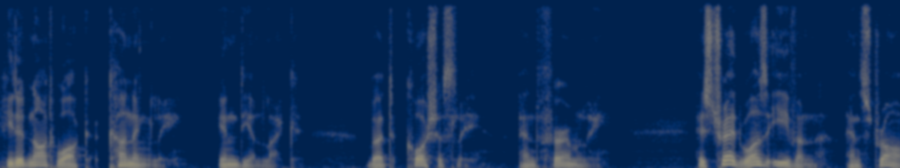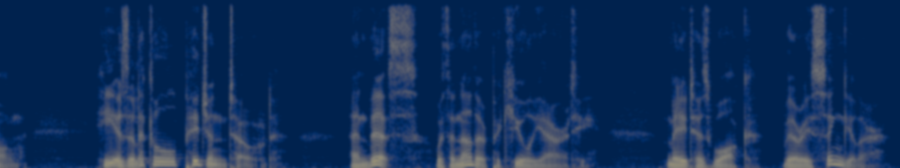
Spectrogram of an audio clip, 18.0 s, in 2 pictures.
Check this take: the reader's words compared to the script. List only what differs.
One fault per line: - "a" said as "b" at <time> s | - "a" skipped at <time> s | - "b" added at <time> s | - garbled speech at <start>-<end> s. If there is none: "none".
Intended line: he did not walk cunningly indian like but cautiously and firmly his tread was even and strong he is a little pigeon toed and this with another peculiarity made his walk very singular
none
